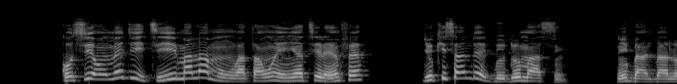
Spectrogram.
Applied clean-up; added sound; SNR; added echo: none; none; none; none.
